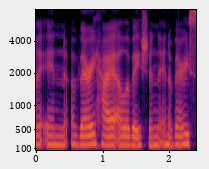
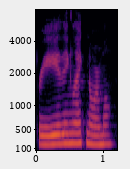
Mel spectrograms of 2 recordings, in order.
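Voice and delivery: calm breathwork teacher voice, softer; guided meditation; 7 dB quieter than usual. Acted. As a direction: ease them gently out of the breath hold. Leads a guided breathing practice.

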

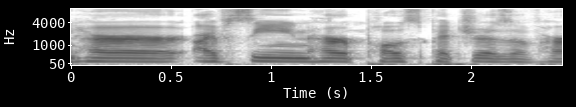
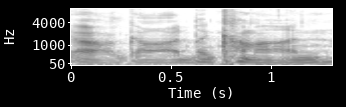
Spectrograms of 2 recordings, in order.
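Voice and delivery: exasperated aside; 6 semitones lower, 13 dB quieter than usual. Retold or imitated. Acting the exasperated onlooker reaction.

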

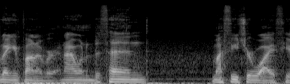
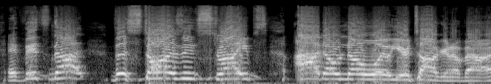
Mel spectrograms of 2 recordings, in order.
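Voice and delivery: much higher, loud, slow patriotic yell; proud American shout; 14 semitones higher, 12 dB louder, slower than usual. Retold or imitated. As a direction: belt it like a proud flag-waving patriot. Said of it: "She said".

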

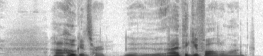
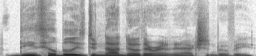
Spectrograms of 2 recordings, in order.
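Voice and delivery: usual speaking voice

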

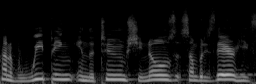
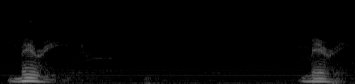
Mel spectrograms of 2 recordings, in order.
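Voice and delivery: tender calling; 6 semitones lower, 13 dB quieter than usual. Acted. Risen Jesus gently calling weeping Mary, tender hush. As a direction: say her name like a comfort.

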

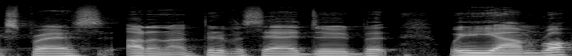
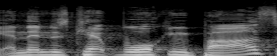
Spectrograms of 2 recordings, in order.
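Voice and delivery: ordinary talk, nothing marked

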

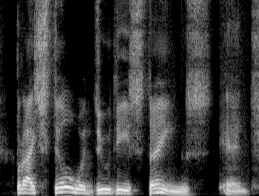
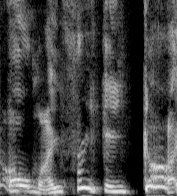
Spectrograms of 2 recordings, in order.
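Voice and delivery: slow and much higher, stunned; awed disbelief; 10 semitones higher, slower than usual. Retold or imitated. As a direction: draw it out in wide-eyed amazement. Colleagues whispering in awe.

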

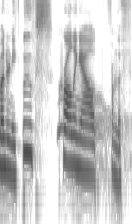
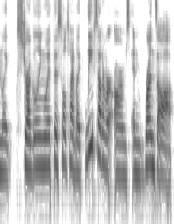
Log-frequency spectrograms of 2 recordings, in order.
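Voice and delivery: ordinary delivery

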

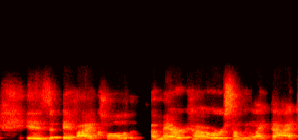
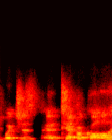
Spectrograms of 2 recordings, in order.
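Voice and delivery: ordinary delivery

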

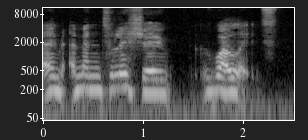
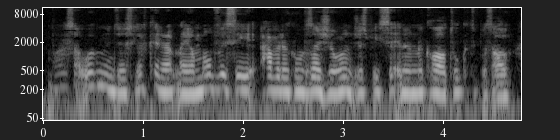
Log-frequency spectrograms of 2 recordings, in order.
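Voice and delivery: muttered aside; 3 semitones lower, 9 dB quieter, much faster than usual. Real, not acted. Muttered aside about staring woman.

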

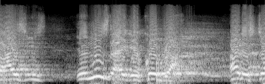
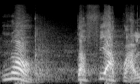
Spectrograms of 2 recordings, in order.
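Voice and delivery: ordinary talk, nothing marked

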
